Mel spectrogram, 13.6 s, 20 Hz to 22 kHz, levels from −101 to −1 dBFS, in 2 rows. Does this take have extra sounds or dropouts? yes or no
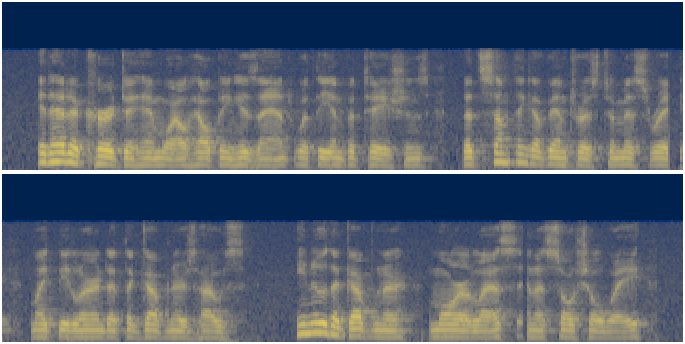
yes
